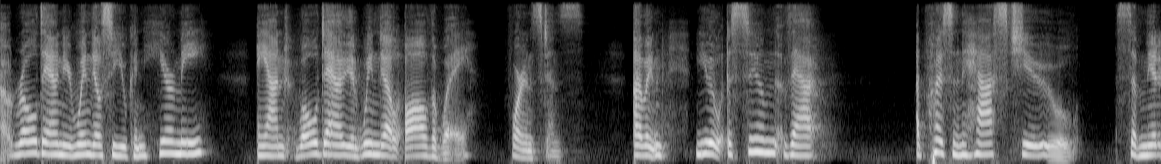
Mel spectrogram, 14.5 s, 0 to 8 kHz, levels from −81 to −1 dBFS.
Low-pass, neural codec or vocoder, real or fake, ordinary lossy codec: 7.2 kHz; codec, 16 kHz, 0.5 kbps, X-Codec, HuBERT features, trained on LibriSpeech; fake; AAC, 48 kbps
